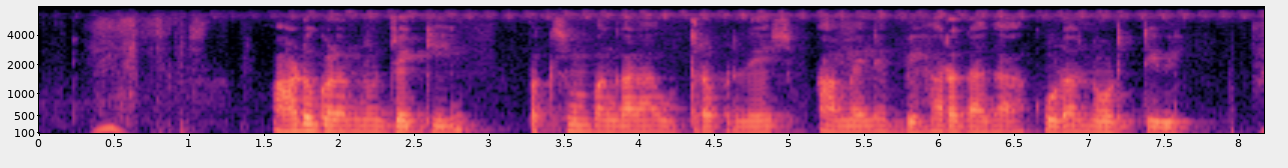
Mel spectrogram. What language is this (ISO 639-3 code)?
kan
